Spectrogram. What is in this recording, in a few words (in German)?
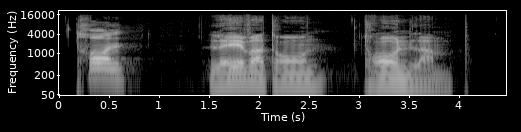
"droan", woerterbuch, Wittlich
